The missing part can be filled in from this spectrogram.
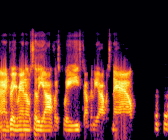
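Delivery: slow, nasal, small announcer pitch. Show how you imitated an administrator's morning announcements in high school, as a nasally Danny Franklin impression. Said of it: "He had this little nasally pitch to his voice".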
